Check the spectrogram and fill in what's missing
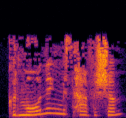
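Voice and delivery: a humble, polite washerwoman. A narrator's reading. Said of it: "she said politely".

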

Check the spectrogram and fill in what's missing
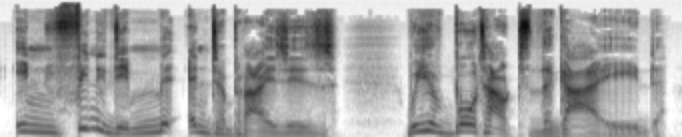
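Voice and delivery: slow, high, emphatic announcement; corporate proclamation. Acted. New boss repeats the company name to writer, emphatically. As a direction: spell out the takeover with pomp.

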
